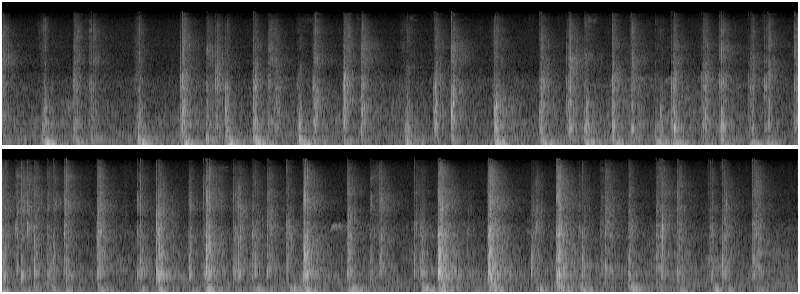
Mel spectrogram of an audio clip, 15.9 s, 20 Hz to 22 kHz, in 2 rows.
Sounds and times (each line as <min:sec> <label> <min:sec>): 0:00.0 tap dance 0:15.9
